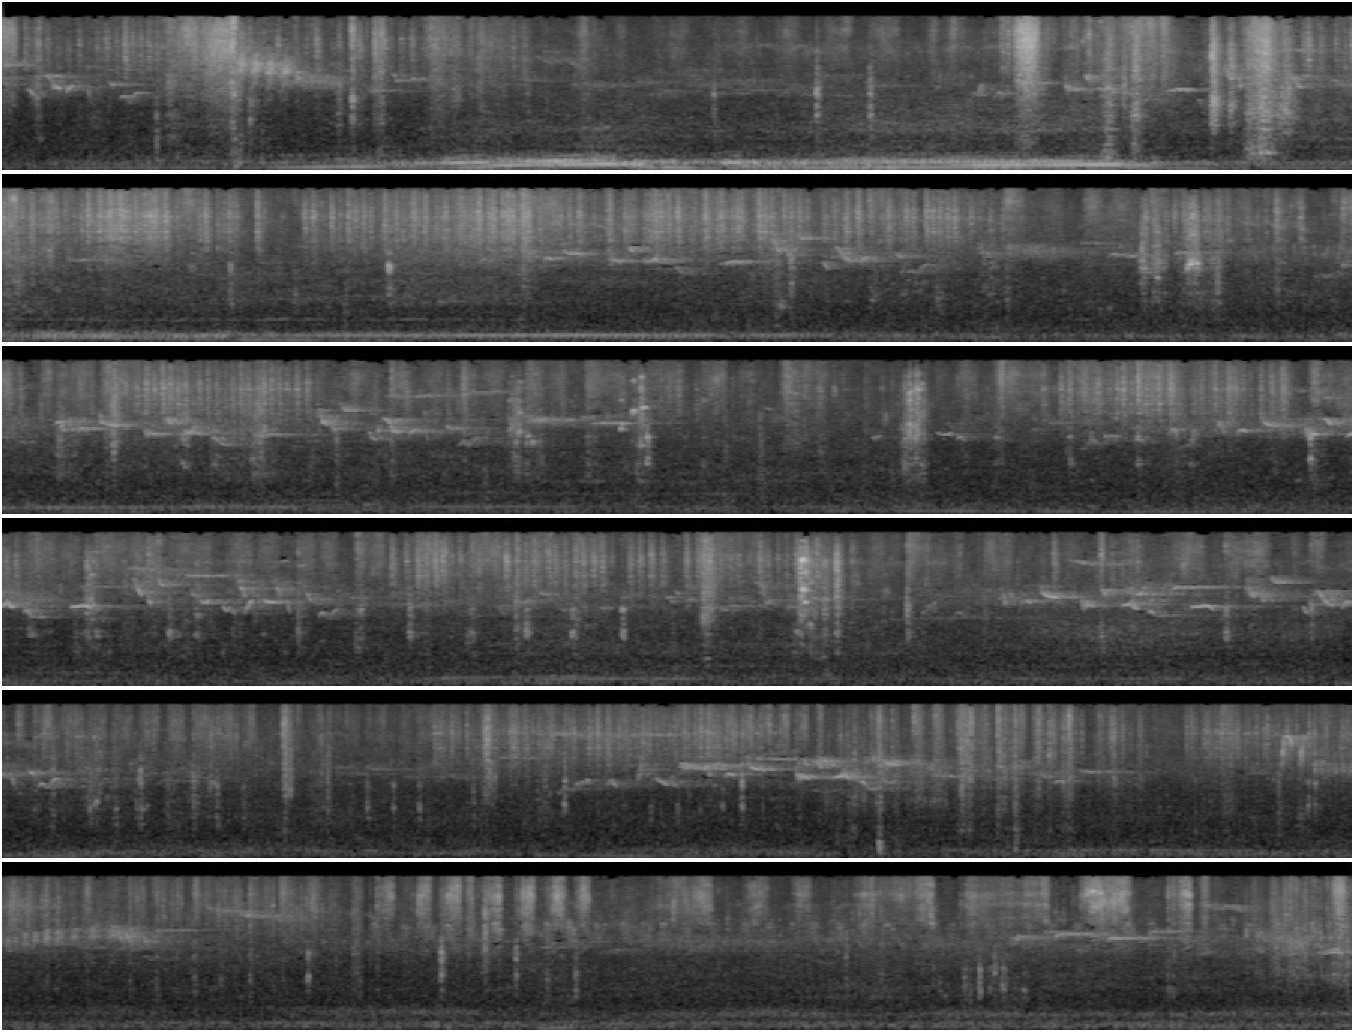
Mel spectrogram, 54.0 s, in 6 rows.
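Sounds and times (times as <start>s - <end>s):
small birds chirping: 0.0s - 54.0s
low hum: 1.8s - 14.4s.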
